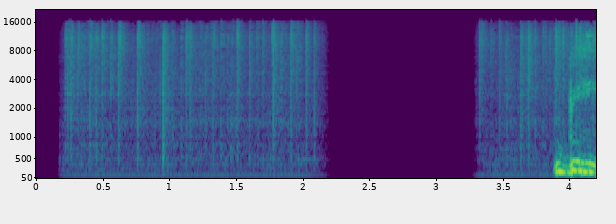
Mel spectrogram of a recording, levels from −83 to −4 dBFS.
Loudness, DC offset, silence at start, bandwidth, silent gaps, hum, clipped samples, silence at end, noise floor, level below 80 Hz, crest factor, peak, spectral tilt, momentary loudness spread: -29 LUFS; under 0.1%; 0.2 s; 17 kHz; 2.21-3.26 s; none; under 0.1%; 0 s; under -90 dBFS; -68 dBFS; 24 dB; -4 dBFS; -4.5 dB/octave; 16 LU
